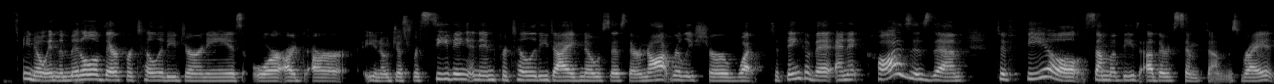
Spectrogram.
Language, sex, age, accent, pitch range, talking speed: English, female, 20-39, American, 175-205 Hz, 190 wpm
